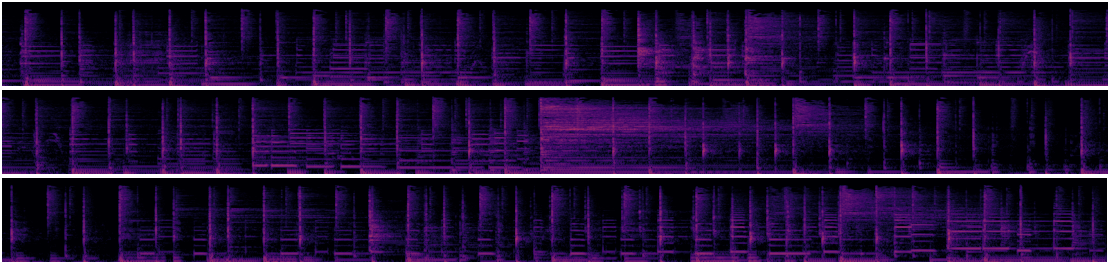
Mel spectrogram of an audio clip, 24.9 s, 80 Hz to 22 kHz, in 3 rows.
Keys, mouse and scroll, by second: 1.8 click, 3.2 s, 5.2 KP_1, 6.3 shift+middle click, 6.5 shift+middle click, 7.2-7.8 scroll down 1, 8.0-9.6 drag, 12.7 click, 14.7-15.4 scroll down 3, 15.8-17.3 scroll up 4, 17.3 KP_7, 17.5-18.8 scroll down 4, 18.9-19.2 shift+middle drag, 20.6 click, 21.5 super+c, 21.6 super+v, 22.3 click, 23.8 click, 24.4-24.8 drag.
